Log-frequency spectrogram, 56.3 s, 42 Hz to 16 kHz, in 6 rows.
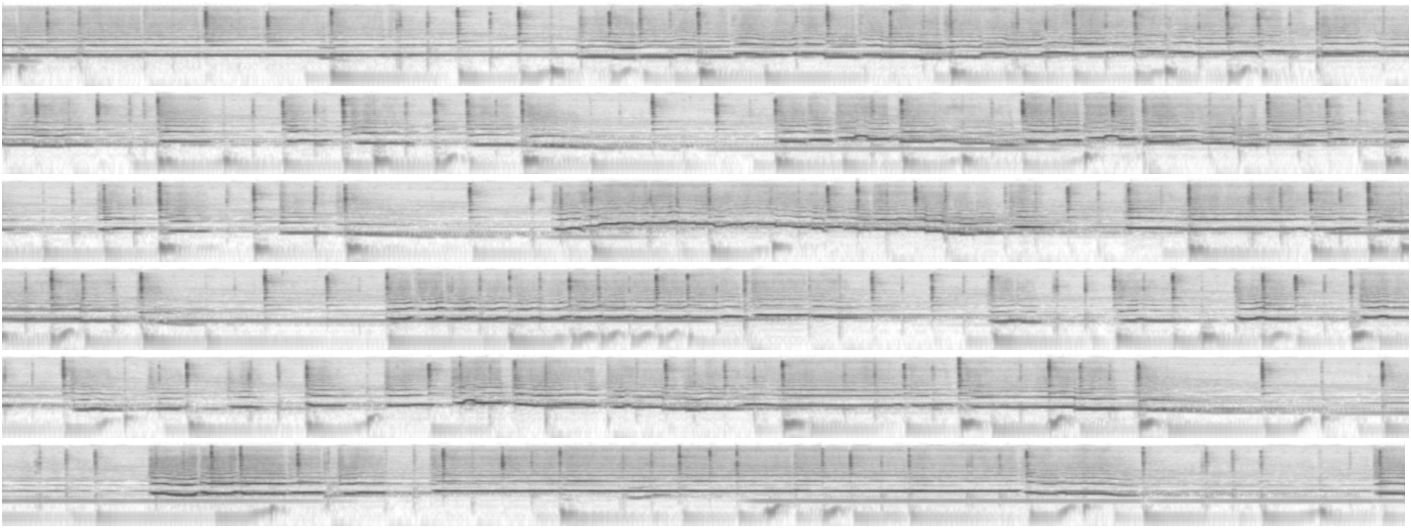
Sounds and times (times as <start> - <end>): Carnatic music: 0.0 - 56.2
Flute: 0.0 - 56.2.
